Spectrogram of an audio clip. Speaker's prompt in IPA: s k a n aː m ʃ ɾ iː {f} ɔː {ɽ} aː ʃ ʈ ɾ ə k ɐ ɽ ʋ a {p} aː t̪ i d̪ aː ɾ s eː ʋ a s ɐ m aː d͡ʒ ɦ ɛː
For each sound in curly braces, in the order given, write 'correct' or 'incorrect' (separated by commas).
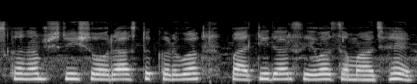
incorrect, incorrect, correct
